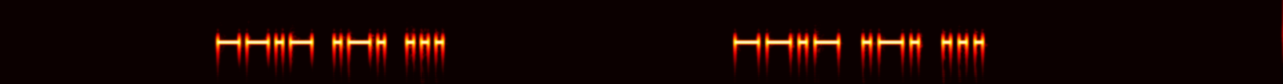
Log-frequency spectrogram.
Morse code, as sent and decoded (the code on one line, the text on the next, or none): --.- .-. ... / --.- .-. ...
QRS QRS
